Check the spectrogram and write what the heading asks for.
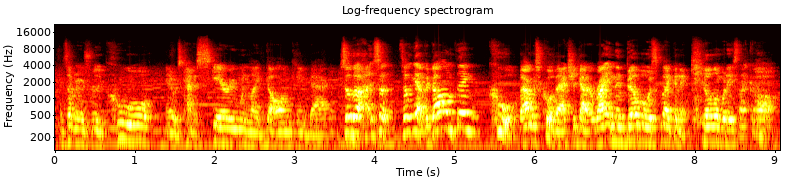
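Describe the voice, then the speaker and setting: A man reviews a film in loose, animated chat, jumping into quick acted-out bits of dialogue as he retells the scenes. His voice sits a little high and he sounds far from the mic. The room around him is echoey, with faint music playing behind. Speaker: movie reviewer. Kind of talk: casual chat.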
